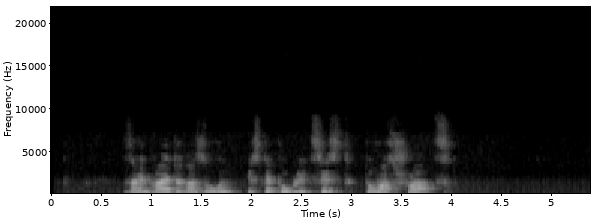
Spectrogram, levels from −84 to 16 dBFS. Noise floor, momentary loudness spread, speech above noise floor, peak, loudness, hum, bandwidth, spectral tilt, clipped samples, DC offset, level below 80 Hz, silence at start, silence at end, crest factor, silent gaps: -67 dBFS; 11 LU; 39 dB; -8 dBFS; -28 LUFS; none; 9.4 kHz; -6 dB/octave; under 0.1%; under 0.1%; -72 dBFS; 0.75 s; 1.4 s; 22 dB; none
